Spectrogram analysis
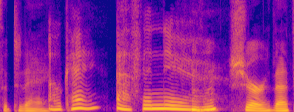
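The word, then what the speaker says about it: affineur: You pronounce it today. Okay. Affinure.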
